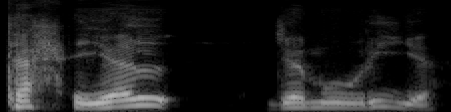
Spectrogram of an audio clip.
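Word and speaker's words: تحيا الجمهورية: You have to make sure that everybody can pronounce this properly. Yeah, Tahia al-Jamhuriyya. Tahia al-Jamhuriyya. That's it. Yeah, Tahia al-Jamhuriyya or Tahia al-Misr. Long live Egypt. Tahia al-Jamhuriyya. Tahia al-Jamhuriyya. No, Jamhuriyya, Mr. M. Okay. So we need to work on the pressed consonants and the broken consonants of the Dutch, for that matter.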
